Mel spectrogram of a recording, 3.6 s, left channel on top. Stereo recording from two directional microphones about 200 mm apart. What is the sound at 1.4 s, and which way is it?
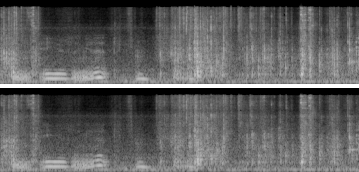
Speech, 50° left (ahead or behind).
